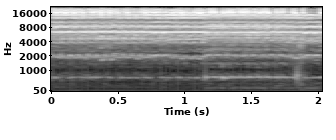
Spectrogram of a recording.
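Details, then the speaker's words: LG ThinQ fridge, manufactured 01/2022, about two and a half years in service; loud steady high-pitched whine, even throughout. "The fridge cost 3,000 bucks. Only 2 years old sold. I don't think so it's correct to make this kind of noise."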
